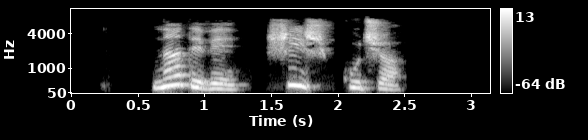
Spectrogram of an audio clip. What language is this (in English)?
Mari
